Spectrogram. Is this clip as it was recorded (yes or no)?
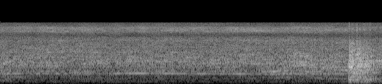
no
